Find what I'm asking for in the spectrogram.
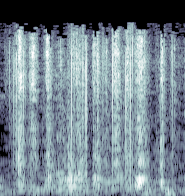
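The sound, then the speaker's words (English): Shoes scraped on a doormat to clean off mud: many rough, brushing rubs in a quick, slightly uneven back-and-forth rhythm, with no voices. “Scrape the mud off your feet.”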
